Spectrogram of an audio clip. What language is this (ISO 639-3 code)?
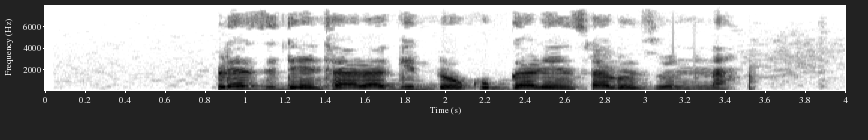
lug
